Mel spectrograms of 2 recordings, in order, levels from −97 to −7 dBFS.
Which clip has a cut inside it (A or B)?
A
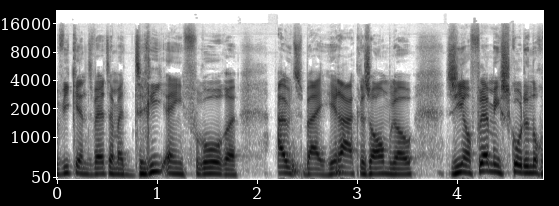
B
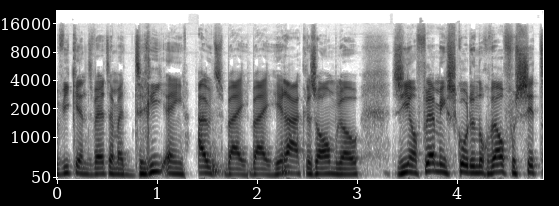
B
